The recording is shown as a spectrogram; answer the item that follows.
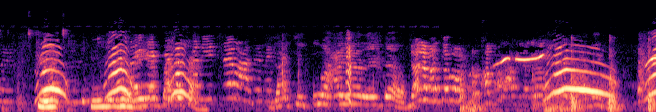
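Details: Two green pet Alexandrine parakeets chattering and talking: a loud run of speech-like harmonic phrases, squeaky rising and falling syllables and a few drawn-out whistled tones, nearly continuous for ten seconds.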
